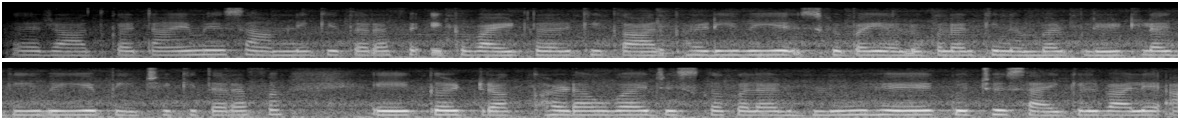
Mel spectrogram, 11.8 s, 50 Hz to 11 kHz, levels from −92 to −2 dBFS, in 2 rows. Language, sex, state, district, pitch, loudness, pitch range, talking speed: Hindi, female, Rajasthan, Nagaur, 230 Hz, -23 LUFS, 225-235 Hz, 200 wpm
